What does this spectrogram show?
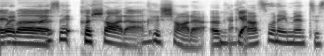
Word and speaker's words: Coushatta: Coushatta. Coushatta. Okay. Yes. That's what I meant to say.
